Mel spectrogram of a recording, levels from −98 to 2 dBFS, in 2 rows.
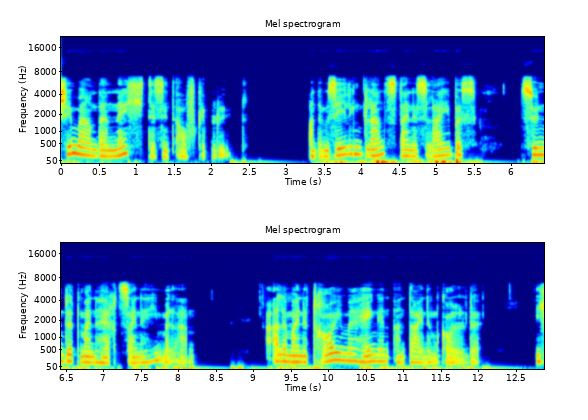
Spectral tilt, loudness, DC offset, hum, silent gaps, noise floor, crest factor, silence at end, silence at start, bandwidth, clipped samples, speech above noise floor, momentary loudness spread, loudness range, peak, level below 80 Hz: -4 dB/octave; -26 LUFS; under 0.1%; none; none; -74 dBFS; 22 dB; 0 s; 0 s; 7.4 kHz; under 0.1%; 48 dB; 11 LU; 4 LU; -4 dBFS; -40 dBFS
